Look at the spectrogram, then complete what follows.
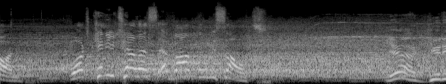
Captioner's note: loud booing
